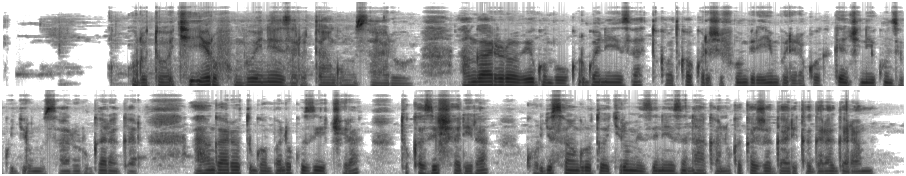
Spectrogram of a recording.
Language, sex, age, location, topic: Kinyarwanda, male, 25-35, Huye, agriculture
